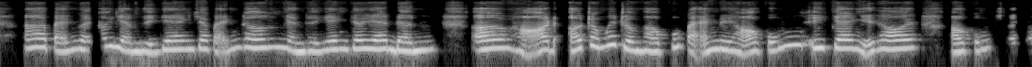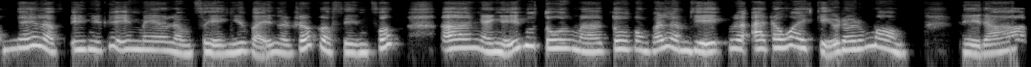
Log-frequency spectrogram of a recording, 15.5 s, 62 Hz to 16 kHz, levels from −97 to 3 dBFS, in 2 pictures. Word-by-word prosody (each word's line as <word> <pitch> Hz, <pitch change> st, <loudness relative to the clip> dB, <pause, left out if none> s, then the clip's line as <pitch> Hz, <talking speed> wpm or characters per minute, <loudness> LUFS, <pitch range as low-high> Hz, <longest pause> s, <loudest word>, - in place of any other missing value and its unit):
ơ, 325 Hz, +1 st, 0 dB
bạn 245 Hz, +3 st, -2 dB
phải 270 Hz, -2 st, -2 dB
có 345 Hz, -, -2 dB
dành 250 Hz, -7 st, +1 dB
thời 210 Hz, -2 st, 0 dB
gian 275 Hz, +1 st, +1 dB
cho 285 Hz, 0 st, 0 dB
bản 270 Hz, +4 st, -4 dB
thân, 320 Hz, 0 st, +1 dB
dành 235 Hz, -5 st, +1 dB
thời 230 Hz, 0 st, -2 dB
gian 275 Hz, +3 st, 0 dB
cho 290 Hz, -, +3 dB
gia 285 Hz, 0 st, +3 dB
đình. 255 Hz, -1 st, +2 dB, 0.3 s
Ơ, 280 Hz, +4 st, +4 dB
họ 260 Hz, -2 st, +2 dB
ở 255 Hz, +3 st, +2 dB
trong 350 Hz, 0 st, +1 dB
cái 395 Hz, -, +4 dB
trường 265 Hz, -4 st, +2 dB
hợp 230 Hz, -1 st, 0 dB
của 325 Hz, -, -2 dB
bạn 260 Hz, +4 st, 0 dB
thì 275 Hz, -, +1 dB
họ 230 Hz, 0 st, +1 dB
cũng 245 Hz, +6 st, -2 dB, 0.2 s
y 310 Hz, -3 st, +1 dB
chang 295 Hz, -1 st, +3 dB
vậy 215 Hz, 0 st, 0 dB
thôi, 290 Hz, +1 st, +3 dB, 0.3 s
họ 220 Hz, +1 st, +2 dB
cũng 240 Hz, +5 st, -6 dB
sẽ -, -, -7 dB
cảm 230 Hz, -, -9 dB
thấy 325 Hz, +4 st, +2 dB
là 300 Hz, -9 st, +2 dB
e 270 Hz, +1 st, -1 dB
những 265 Hz, -2 st, -2 dB
cái 360 Hz, -, -2 dB
email 265 Hz, -2 st, -2 dB
làm 200 Hz, -3 st, -2 dB
phiền 200 Hz, -3 st, -1 dB
như 225 Hz, +3 st, 0 dB
vậy 195 Hz, -1 st, -2 dB
là 210 Hz, -2 st, -2 dB
rất 290 Hz, -, 0 dB
là 280 Hz, -, +2 dB
phiền 210 Hz, -1 st, -1 dB
phức, 405 Hz, +8 st, +2 dB, 0.3 s
ơ, 295 Hz, +3 st, +2 dB
ngày 260 Hz, -8 st, +1 dB
nghỉ 220 Hz, +6 st, +2 dB
của 370 Hz, -, +4 dB
tui 300 Hz, -1 st, +2 dB
mà 230 Hz, -4 st, -1 dB
tui 280 Hz, 0 st, +1 dB
còn 265 Hz, -3 st, -3 dB
phải 260 Hz, +4 st, 0 dB
làm 285 Hz, -6 st, +1 dB
việc 230 Hz, -1 st, +2 dB
nữa, 290 Hz, -, +2 dB
ai 285 Hz, +1 st, +2 dB
đâu 310 Hz, +1 st, +3 dB
có 380 Hz, -, +2 dB
ai 310 Hz, -, +3 dB
chịu 200 Hz, -, 0 dB
đâu, 265 Hz, +2 st, +1 dB
đúng 325 Hz, +6 st, 0 dB
hông? 270 Hz, -, 0 dB, 0.4 s
Thì 200 Hz, -3 st, 0 dB
đó, 210 Hz, +6 st, -3 dB
270 Hz, 285 wpm, -23 LUFS, 235-295 Hz, 0.4 s, Ơ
